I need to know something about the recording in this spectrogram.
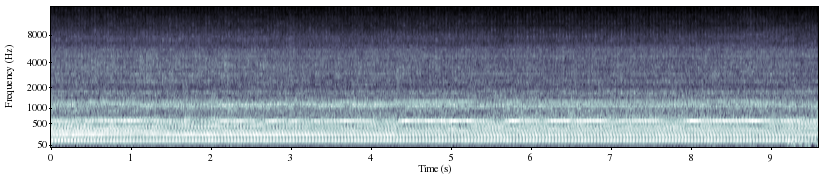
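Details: Briggs & Stratton CR950 208cc engine on a Diamond 25-ton log splitter, after carburetor cleaning for a no-start following a couple of years unused: steady, even beat at mid throttle without surging or sputtering; running properly.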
